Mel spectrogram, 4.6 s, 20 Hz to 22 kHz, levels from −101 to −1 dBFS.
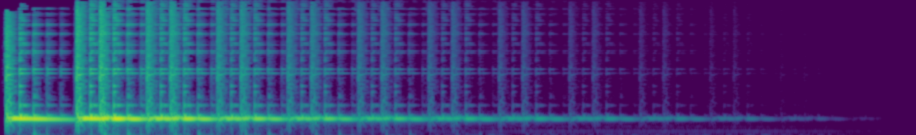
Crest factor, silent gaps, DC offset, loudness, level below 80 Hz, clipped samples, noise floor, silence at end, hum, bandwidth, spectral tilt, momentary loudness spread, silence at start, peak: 18 dB; none; under 0.1%; -20 LUFS; -68 dBFS; under 0.1%; -82 dBFS; 2.2 s; none; over 20 kHz; -1 dB/octave; 24 LU; 0 s; -6 dBFS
